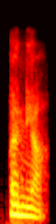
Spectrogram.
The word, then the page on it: hernia: Indian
